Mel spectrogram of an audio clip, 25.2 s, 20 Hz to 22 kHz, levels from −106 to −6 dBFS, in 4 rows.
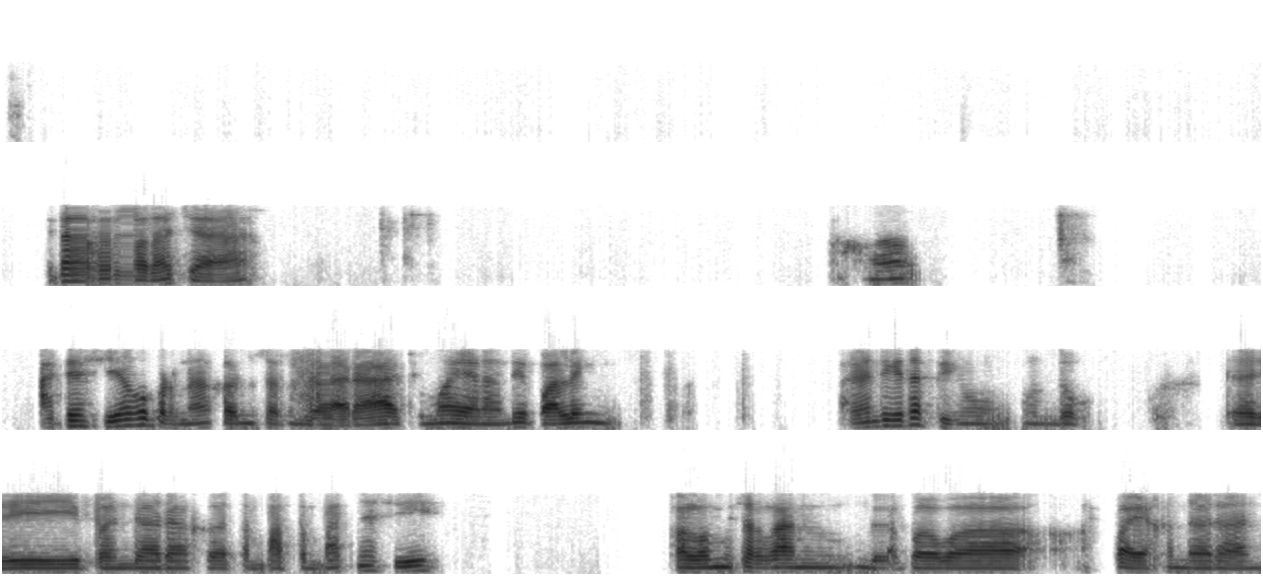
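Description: Throughout, the speech is carried by the iLBC codec. Everything sits between about 200 Hz and 3.7 kHz, and the sound has a plainly audible rough, synthetic grain. That grain separates it from a simple telephone band-limit, and the coding fits a 15.2 kbps, 20 ms frame mode.

Lost iLBC frames break up the speech at 6.64–6.98 s, where 220 ms of loss is scattered across the span with runs of up to around 70 ms, and again at 14.20–14.25 s (40 ms), 21.24–21.38 s (140 ms) and 23.26–23.34 s (60 ms). Each gap turns into a held, slightly buzzy or breathy vowel-like tone, and the voice is right again almost at once afterward. That quick recovery is what distinguishes it from codecs whose errors smear into later frames.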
